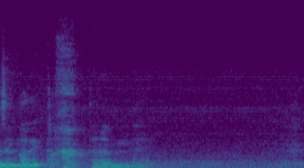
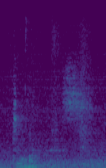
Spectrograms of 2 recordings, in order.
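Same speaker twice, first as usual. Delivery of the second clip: tiny, voiceless afterthought; whispered echo; 22 dB quieter, faster than usual. Real, not acted. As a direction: shrink the words down to a whisper. Hushed echo of shrinking feeling. (기어들어가듯 속삭이며 되뇌기)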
